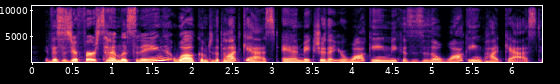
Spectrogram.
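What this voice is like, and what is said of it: Slightly raspy voice. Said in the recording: “My voice is a little raspy because I am still sort of sick”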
